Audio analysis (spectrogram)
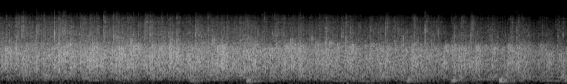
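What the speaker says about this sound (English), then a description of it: "give a big round of applause for Mr." A lecture audience applauds an architect from ACME Architects as he is introduced, a dense, steady wash of many hands clapping that holds strong throughout and eases slightly near the end, with no talking.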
